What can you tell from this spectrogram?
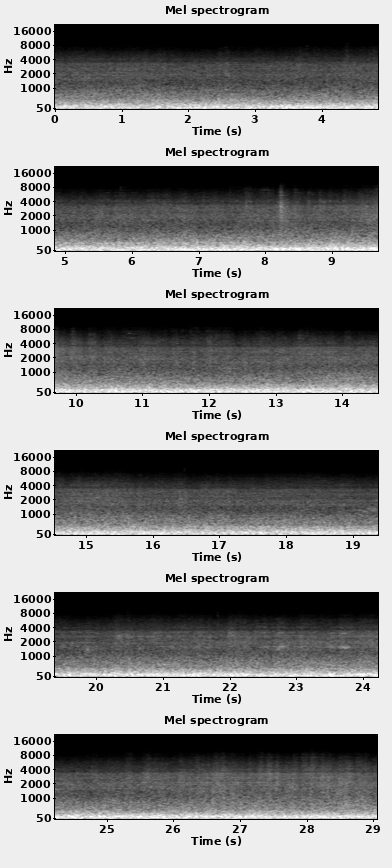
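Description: Empty open-top hopper cars of a freight train rolling past: a steady low rumble of steel wheels on rail, with occasional clicks of wheels over the track.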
